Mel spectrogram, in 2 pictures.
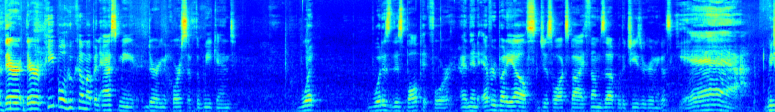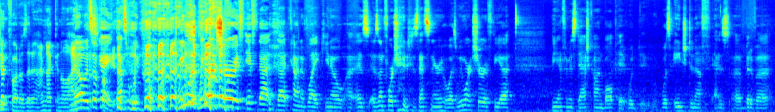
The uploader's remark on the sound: Live at Anime Magic 2019 Interview.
